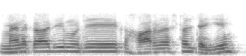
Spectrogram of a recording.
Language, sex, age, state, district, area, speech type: Hindi, male, 30-45, Madhya Pradesh, Seoni, urban, conversation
